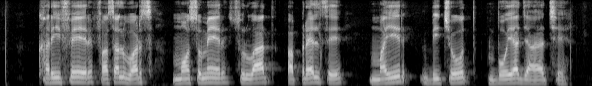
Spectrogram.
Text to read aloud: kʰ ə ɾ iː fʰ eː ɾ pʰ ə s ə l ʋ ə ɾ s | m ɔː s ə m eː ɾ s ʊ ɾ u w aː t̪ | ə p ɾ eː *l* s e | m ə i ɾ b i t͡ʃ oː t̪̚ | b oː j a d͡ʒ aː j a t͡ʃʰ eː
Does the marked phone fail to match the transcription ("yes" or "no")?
no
